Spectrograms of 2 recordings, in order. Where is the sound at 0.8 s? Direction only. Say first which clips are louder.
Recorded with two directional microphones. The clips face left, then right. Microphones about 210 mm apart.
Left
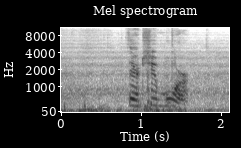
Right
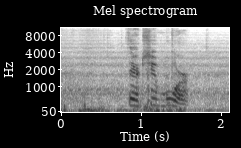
Left 1 dB; 10° right (ahead or behind).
